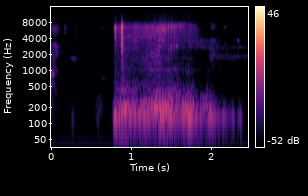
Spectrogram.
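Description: About a second in, a burst of engine-like running noise with a low steady hum cuts in suddenly, transmitted over a video call, and fades out after about a second and a half.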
